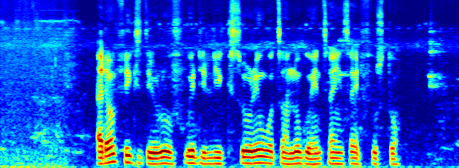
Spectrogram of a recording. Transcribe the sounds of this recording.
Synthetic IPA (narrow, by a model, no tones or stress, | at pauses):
aɪdõntfiksdiɹufwediliksoɾẽnwɔtanoɡoɛ̃ntʰaĩnsaɪdfustɔ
